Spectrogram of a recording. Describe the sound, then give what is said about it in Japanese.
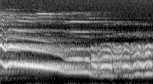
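A single long, sustained wolf howl, loud, gliding down in pitch before wavering with a slight tremble toward the end, with no other sounds around it. “それがし、犬どもの主にして狼の王なり。”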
